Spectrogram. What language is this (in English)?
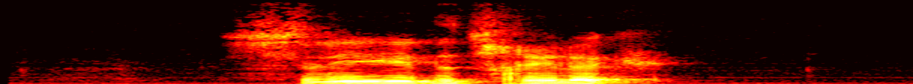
Kabyle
